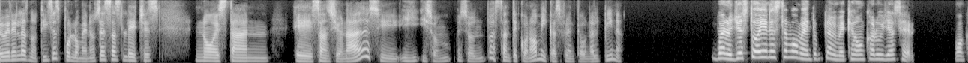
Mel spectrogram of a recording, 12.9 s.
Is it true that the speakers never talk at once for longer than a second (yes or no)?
yes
